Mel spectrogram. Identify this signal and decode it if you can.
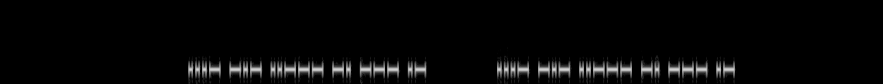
Morse code, heard as a keyed tone, about 36 wpm, 700 Hz. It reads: VK2NOA VK2NOA
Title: DXCC-100 Call Signs - 6 Characters - Repeated 2x - 35wpm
